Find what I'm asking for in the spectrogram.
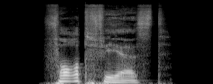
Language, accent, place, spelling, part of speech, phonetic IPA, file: German, Germany, Berlin, fortfährst, verb, [ˈfɔʁtˌfɛːɐ̯st], De-fortfährst.ogg
- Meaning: second-person singular dependent present of fortfahren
